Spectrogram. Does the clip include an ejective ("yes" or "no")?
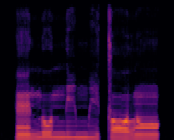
no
